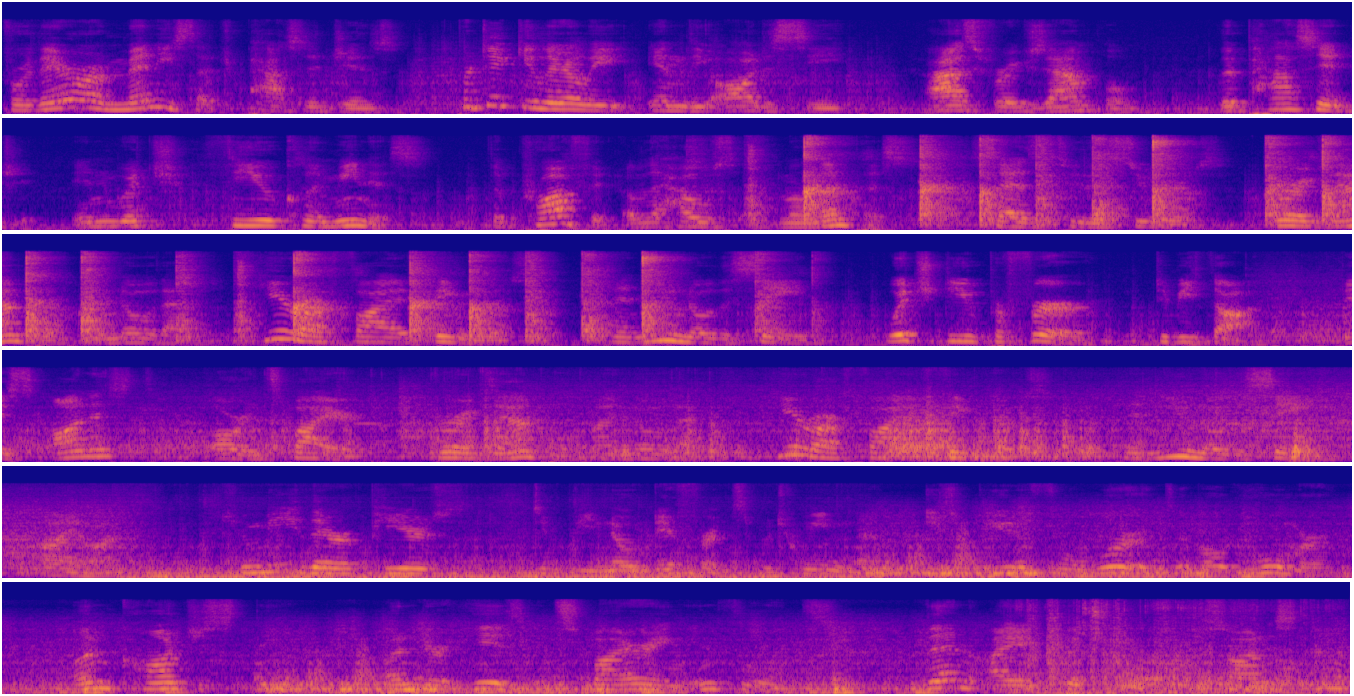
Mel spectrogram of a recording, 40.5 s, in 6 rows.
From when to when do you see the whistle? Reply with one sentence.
The whistle can't be heard in this clip.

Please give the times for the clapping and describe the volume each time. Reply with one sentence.
The clapping can be heard from 10.2 to 17.6 s, at a steady volume.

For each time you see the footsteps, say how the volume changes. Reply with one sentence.
The footsteps can't be heard in this clip.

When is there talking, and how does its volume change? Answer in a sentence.
You can hear the talking from 0.0 to 40.4 s, at a steady volume.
